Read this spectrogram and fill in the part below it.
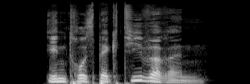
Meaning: inflection of introspektiv: 1. strong genitive masculine/neuter singular comparative degree 2. weak/mixed genitive/dative all-gender singular comparative degree
- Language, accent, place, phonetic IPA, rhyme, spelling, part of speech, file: German, Germany, Berlin, [ɪntʁospɛkˈtiːvəʁən], -iːvəʁən, introspektiveren, adjective, De-introspektiveren.ogg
